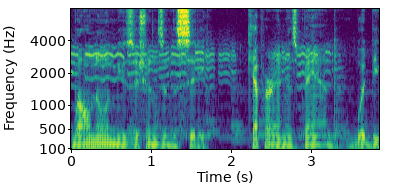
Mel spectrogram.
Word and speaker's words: Keppard: Freddie Keppard, the D is silent due to his French heritage, was the best trumpet player from New Orleans.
